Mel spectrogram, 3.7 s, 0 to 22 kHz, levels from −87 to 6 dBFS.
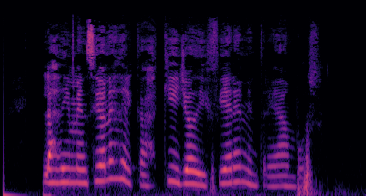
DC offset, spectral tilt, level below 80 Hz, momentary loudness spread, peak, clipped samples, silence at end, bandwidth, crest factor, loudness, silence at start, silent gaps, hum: under 0.1%; -2.5 dB/octave; -60 dBFS; 13 LU; -14 dBFS; under 0.1%; 0.45 s; 16.5 kHz; 22 dB; -35 LUFS; 0.05 s; none; none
